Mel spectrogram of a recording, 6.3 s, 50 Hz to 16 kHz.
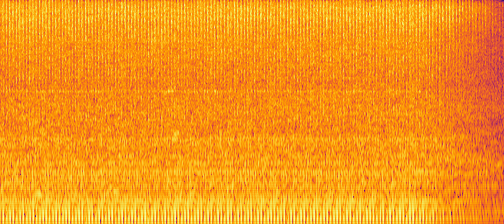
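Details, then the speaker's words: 2011 Troy-Bilt 21-inch self-propelled mower, engine 725EX, after carburetor clean and new bowl gasket: small single-cylinder idle with occasional stumble, slight miss and burping; owner suspects carbon on the valves. "so it's started relatively easy and it sounds good there's a little bit of uh rough idle but it's nothing that I'm going to be worried about little bit of a Miss could be some Carbon on the valves"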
